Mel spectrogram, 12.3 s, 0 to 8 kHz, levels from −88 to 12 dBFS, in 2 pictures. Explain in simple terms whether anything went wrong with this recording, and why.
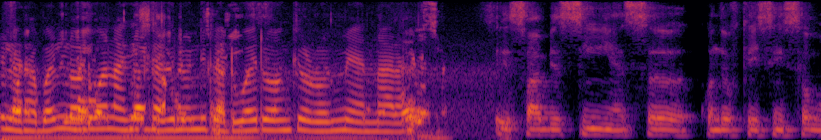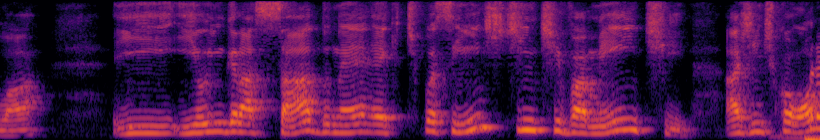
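At 0 to 0.88 s and again from 1.21 to 3.76 s the voice keeps dipping and dropping out. That's speech suppressed in double talk, likely because both sides talked together.

There's also an echo leak: a second copy trails about half a second behind, at 0.06, 0.45 to 1.16, 1.52 to 1.7 and 2.15 to 3.7 s, likely from a loudspeaker.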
